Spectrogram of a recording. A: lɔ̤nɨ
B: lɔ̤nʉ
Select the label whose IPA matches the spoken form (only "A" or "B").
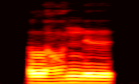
A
